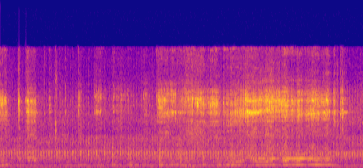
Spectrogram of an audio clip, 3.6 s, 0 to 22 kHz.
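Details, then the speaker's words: O&K RH 1.17 mini excavator moving on its tracks: diesel drone with rough, uneven squeaking and scraping; front track wheels are falling off and worn idler bearings are suspected. "you can almost hear how bad those bearings are"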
